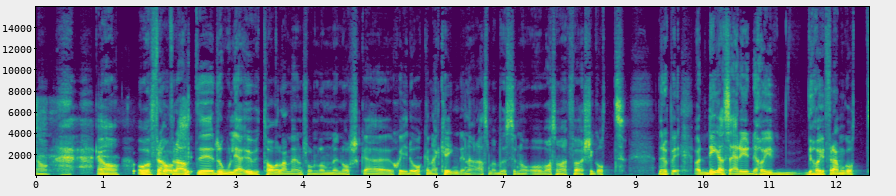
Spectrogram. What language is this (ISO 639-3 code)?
swe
